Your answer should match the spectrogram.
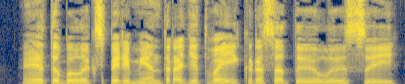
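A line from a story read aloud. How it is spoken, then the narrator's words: Laughing reply. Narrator (Russian): Продолжая хохотать, отвечает ему некромант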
